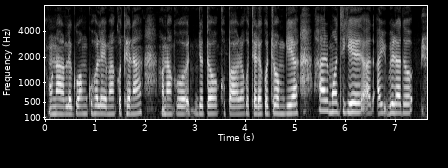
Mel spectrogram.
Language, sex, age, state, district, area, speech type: Santali, female, 18-30, West Bengal, Purba Bardhaman, rural, spontaneous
